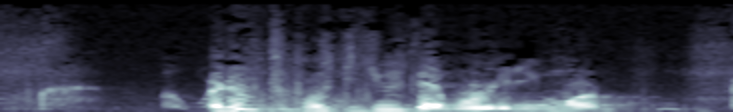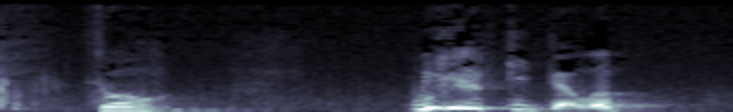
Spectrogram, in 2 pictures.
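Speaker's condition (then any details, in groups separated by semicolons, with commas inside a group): Cerebral palsy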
